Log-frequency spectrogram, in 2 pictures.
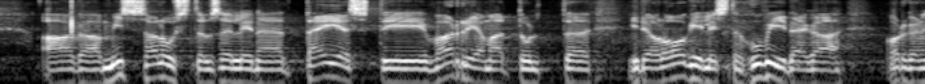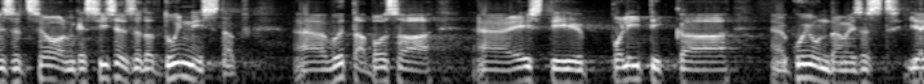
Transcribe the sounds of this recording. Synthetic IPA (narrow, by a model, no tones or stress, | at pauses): ɑɡ̥ɑmisːɑlust̪e̞lse̞lʲːine̞t̪æje̞st̪ivɑrjɑmɑt̪ːult̪ːˑid̪e̞o̞lo̞ːɡ̥ilist̪e̞huvid̪̥e̞ɡ̥ɑ | ʔo̞̰rɡ̥ɑnisɑt̪sio̞ːnke̞sːise̞se̞d̪̥ɑt̪unʲːist̪ɑb̥ | vɤt̪ːˑɑbo̞sɑ | e̞ːst̪ipo̞lʲiːt̪ikːˑɑ | kujund̪̥ɑmise̞st̪j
